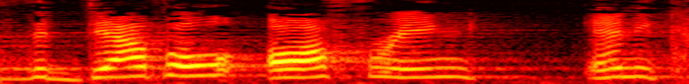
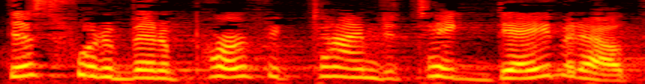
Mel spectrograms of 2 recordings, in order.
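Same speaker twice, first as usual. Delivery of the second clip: ordinary delivery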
